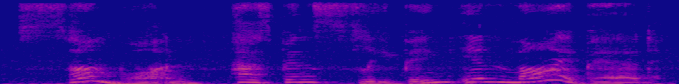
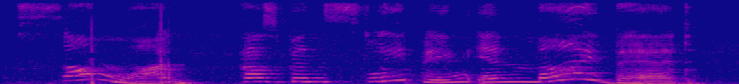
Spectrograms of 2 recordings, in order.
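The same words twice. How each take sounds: First: It is said in a medium-sized voice. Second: It is said in a tiny, high voice.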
